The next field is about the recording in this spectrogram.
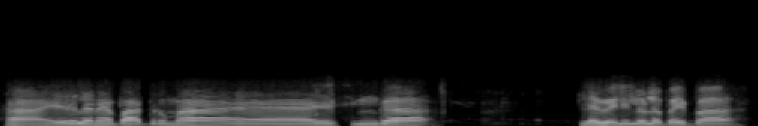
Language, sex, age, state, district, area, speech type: Tamil, male, 30-45, Tamil Nadu, Thoothukudi, rural, conversation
